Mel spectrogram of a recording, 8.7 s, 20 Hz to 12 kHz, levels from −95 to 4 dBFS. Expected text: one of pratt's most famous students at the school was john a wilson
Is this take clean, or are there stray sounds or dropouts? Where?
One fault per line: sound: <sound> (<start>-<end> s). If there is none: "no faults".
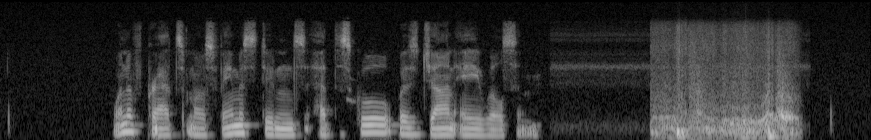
sound: whoosh (6.5-8.1 s)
